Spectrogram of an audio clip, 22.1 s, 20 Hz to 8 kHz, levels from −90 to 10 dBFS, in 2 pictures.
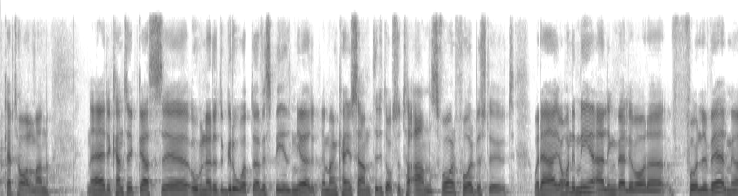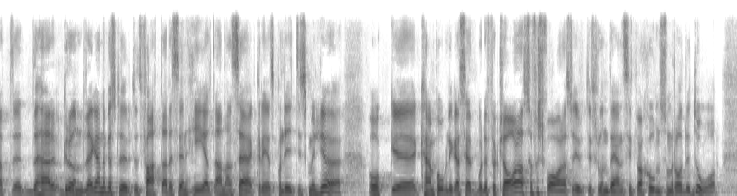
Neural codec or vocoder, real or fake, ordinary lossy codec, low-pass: codec, 16 kHz, 4 kbps, X-Codec, HuBERT features, trained on balanced general audio; fake; none; 7.2 kHz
